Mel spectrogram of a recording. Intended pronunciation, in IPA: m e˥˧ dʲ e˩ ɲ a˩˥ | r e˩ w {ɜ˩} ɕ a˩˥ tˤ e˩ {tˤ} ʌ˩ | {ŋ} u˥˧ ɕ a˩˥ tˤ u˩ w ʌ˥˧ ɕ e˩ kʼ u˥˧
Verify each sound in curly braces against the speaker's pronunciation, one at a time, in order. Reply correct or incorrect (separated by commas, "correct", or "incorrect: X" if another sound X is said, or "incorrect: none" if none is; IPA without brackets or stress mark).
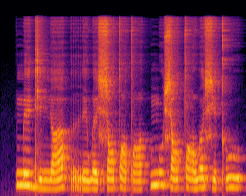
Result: incorrect: ɛ˩, correct, incorrect: m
